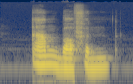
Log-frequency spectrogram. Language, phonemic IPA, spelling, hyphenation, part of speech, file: Dutch, /ˈaːnˌbɑ.fə(n)/, aanbaffen, aan‧baf‧fen, verb, Nl-aanbaffen.ogg
- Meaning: obsolete form of aanblaffen (both senses)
